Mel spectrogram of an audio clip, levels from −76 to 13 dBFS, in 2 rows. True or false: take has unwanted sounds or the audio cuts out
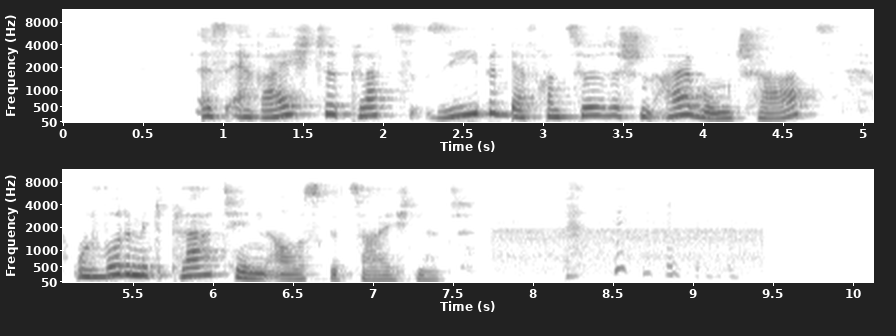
true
